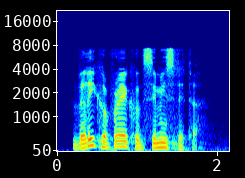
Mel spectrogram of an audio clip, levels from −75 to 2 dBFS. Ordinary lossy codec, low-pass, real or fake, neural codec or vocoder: none; 7.2 kHz; fake; codec, 16 kHz in and 24 kHz out, 0.4 kbps, LongCat-Audio-Codec, two codebook decoder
